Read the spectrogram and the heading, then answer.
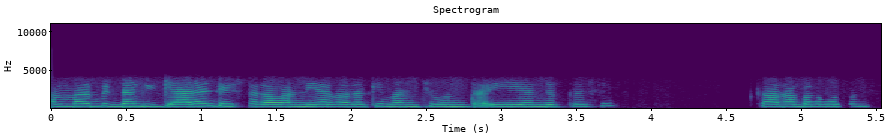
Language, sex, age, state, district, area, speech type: Telugu, female, 18-30, Telangana, Sangareddy, urban, conversation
